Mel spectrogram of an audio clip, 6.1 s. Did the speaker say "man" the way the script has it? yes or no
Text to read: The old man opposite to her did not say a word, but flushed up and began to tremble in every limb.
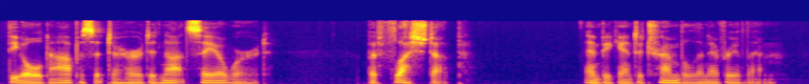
no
